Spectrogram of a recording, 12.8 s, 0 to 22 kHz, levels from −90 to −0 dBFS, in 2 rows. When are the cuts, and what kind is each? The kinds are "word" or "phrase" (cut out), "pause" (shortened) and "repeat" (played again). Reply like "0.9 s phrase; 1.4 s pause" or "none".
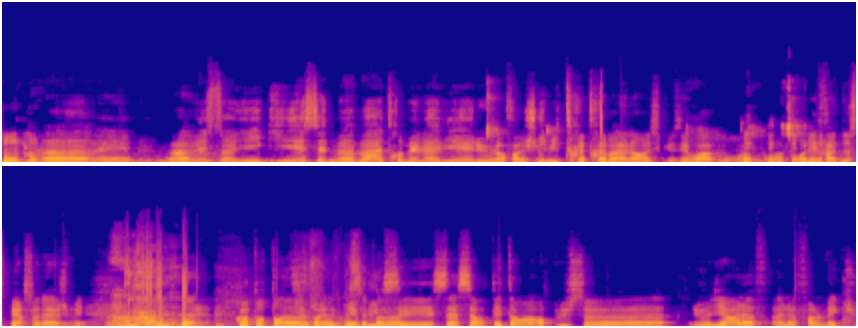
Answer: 11.5 s pause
